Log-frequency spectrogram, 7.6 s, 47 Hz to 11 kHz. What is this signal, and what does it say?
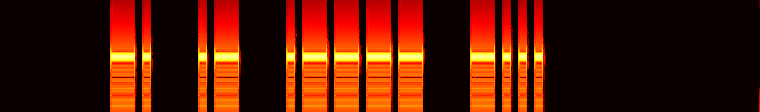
Morse code, heard as a keyed tone, about 16 wpm, spaced as for 11 wpm, 700 Hz. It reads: NA1B
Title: USA Call Signs - 4 Characters - 2x Character Spacing - 15wpm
